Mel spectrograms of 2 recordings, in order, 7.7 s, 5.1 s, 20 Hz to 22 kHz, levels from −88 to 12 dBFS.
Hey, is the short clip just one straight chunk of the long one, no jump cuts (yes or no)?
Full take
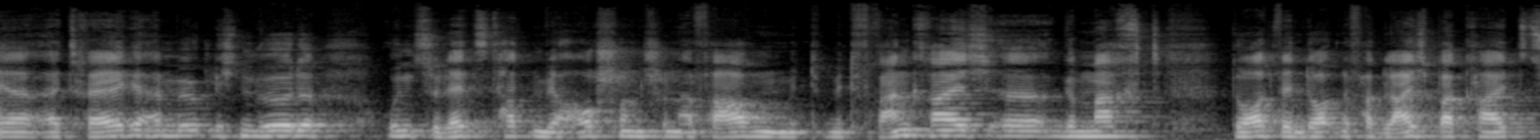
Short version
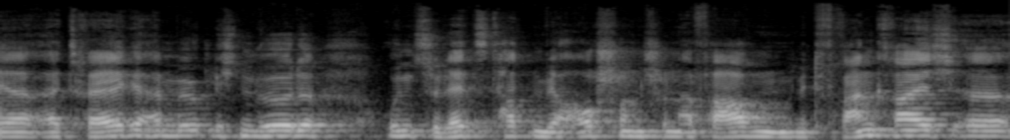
no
